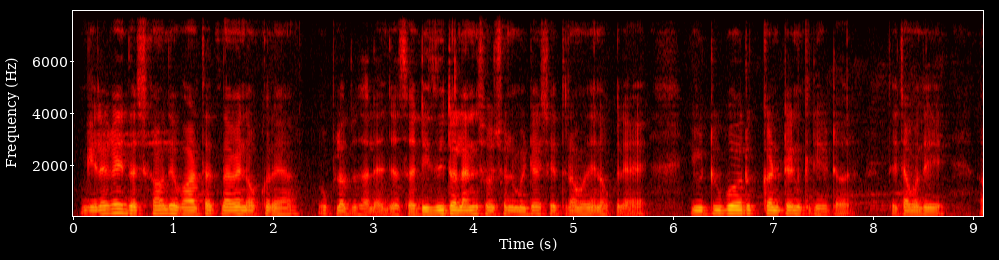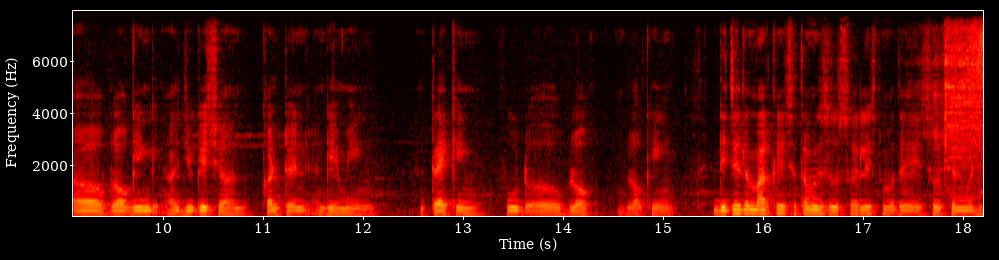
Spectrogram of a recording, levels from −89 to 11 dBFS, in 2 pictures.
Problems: constant background noise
